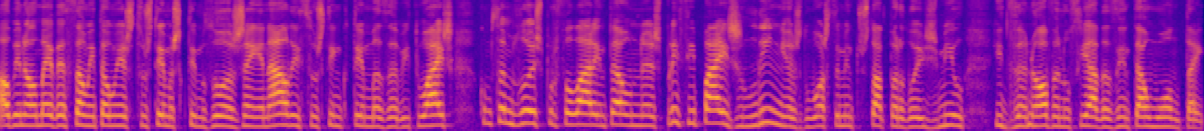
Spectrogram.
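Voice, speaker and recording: An unremarkable speaking voice: a woman's fairly high pitch, fairly even intonation, big swings in loudness, a moderate pace and hardly any pauses, in a dry sound with no echo against a quiet background. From Portugal. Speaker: tv news host. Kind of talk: interview. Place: studio. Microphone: lapel.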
